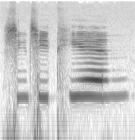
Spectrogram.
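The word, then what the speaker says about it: 星期天: 자, 일요일은 꼭 기억해 놓으셔야 될 게 싱치7라고 하지 않고 싱치天 혹은 싱치日라고 읽는데 싱치日 같은 경우는 서면체이기 때문에 회화에서는 주로 다 싱치天이라고 많이 얘기하니까 싱치天 꼭 기억을 해 놓으시길 바랄게요.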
